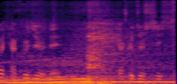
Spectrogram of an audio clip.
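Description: A motorcycle engine idling steadily under conversation, with a brief hiss a little over a second in.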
